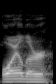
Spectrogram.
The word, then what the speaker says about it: Euler: got polar coordinates then we get into 3d euler ha finally said it right you people angles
